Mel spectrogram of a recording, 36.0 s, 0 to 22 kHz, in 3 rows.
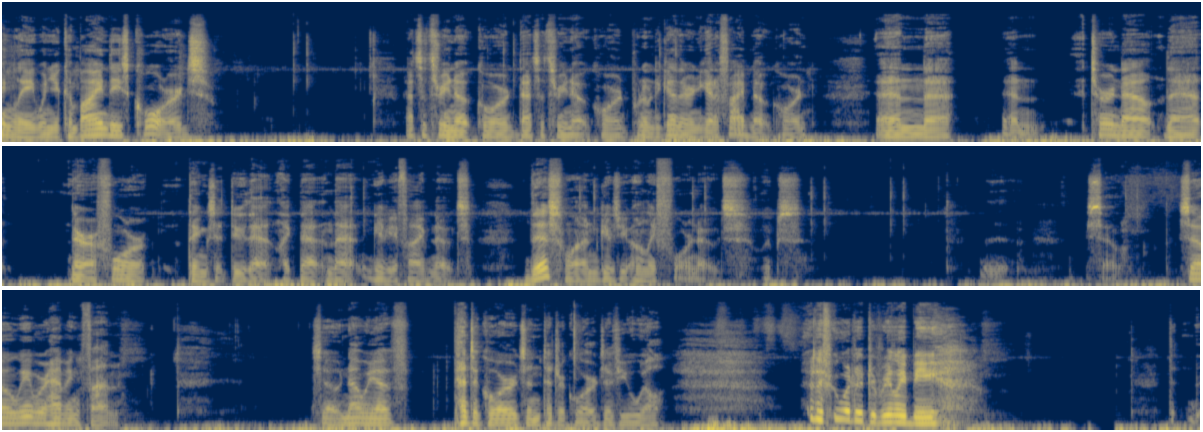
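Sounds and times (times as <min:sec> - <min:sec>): computer mouse clicks: 0:02.9 - 0:03.6, 0:05.0 - 0:05.2, 0:17.7 - 0:18.1, 0:20.0 - 0:21.6, 0:23.2 - 0:23.8.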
